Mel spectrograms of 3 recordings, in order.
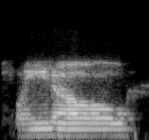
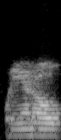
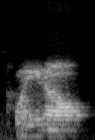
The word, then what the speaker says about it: Plano: Plano. That's how it's pronounced. You might pronounce it Plano, but no, it's Plano.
